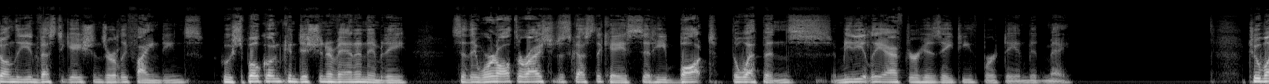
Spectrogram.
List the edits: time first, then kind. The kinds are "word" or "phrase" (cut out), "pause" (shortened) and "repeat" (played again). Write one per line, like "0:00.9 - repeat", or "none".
0:02.1 - pause
0:07.2 - pause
